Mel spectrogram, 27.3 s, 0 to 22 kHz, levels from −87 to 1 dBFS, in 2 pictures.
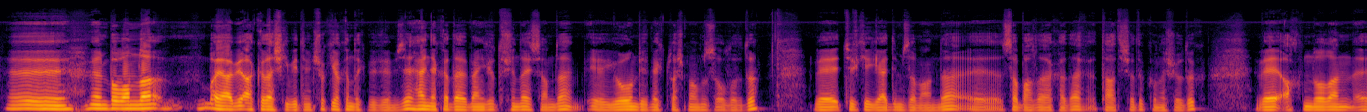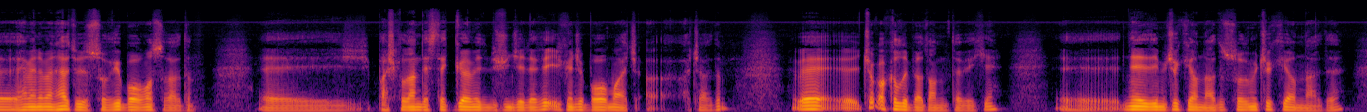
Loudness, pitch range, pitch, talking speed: -23 LUFS, 90-110 Hz, 100 Hz, 155 wpm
